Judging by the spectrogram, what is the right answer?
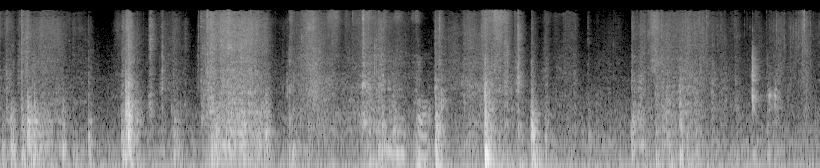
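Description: Clear plastic bag rustling around the body of a new electric fan as it is lifted and handled, with a few hard knocks and thumps. The loudest knock comes about six seconds in.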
